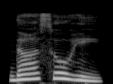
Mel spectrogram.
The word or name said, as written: ದಾಸೋಹ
